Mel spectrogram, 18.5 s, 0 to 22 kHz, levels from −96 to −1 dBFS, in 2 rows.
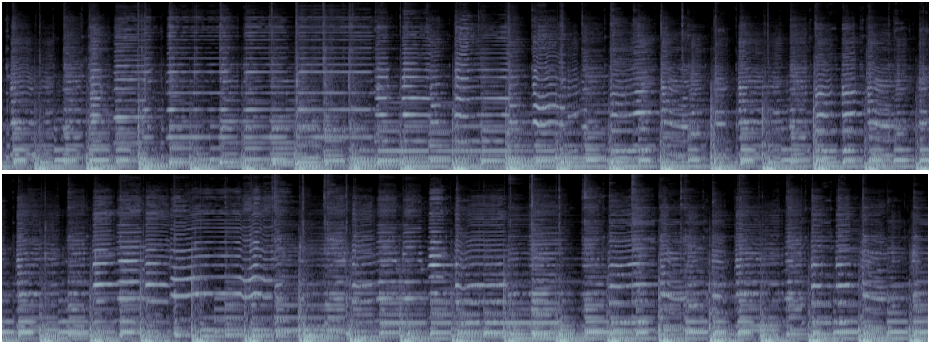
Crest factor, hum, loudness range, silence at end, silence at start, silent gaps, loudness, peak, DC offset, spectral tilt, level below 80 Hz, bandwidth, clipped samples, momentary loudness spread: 16 dB; none; 1 LU; 0 s; 0 s; none; -36 LUFS; -18 dBFS; under 0.1%; -5 dB/octave; -38 dBFS; over 20 kHz; under 0.1%; 4 LU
